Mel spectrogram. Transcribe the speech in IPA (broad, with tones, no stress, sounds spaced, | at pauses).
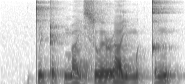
t̪ i˨˩˦ ʈ ə˨˩ k̚ m a˨˩˦ j s u˧˥ ə̯ ɹ a˨˩ j m ə˨˩ k̚ t̪ ə˧˥ ŋ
